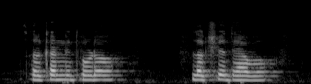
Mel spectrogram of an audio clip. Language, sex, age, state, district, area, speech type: Marathi, male, 18-30, Maharashtra, Ahmednagar, rural, spontaneous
